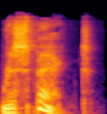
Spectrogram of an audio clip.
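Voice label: "respect", British English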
